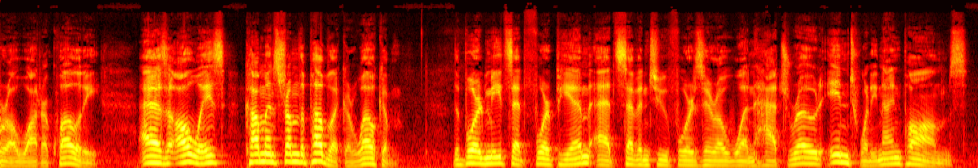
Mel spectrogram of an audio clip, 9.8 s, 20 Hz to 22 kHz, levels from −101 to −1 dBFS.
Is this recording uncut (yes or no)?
yes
